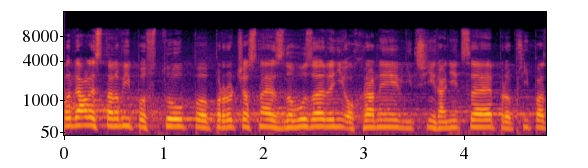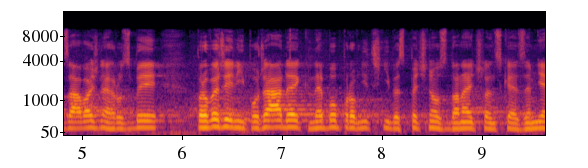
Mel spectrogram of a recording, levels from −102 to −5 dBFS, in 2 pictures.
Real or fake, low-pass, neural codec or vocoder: real; 9.9 kHz; none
